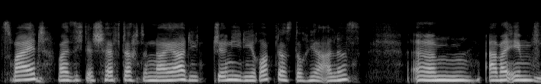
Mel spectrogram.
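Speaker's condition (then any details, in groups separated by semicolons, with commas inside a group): Cleft palate; congenital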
